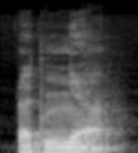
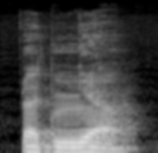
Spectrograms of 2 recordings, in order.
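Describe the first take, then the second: First: The middle cluster is pronounced j-n. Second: The same.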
